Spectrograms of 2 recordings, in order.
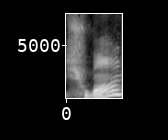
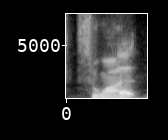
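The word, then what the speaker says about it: Siuan: Um, and when Men finally does come across, is it Schwan? Is that how you say her name? Swan. Swan. Yeah.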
